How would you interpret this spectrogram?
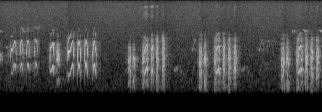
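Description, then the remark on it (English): Band-rumped storm petrel (Akeake) calls at a breeding colony: about six bursts of rapid, raspy chattering notes, each phrase a quick stuttering run of squeaky pulses, repeating with short pauses and no voices. “One of the best ways to find them is to listen for their calls around their breeding colony at night.”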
